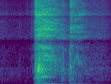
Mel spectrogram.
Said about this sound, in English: I know, excuse me for coughing.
